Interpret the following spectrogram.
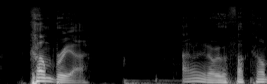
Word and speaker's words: Cumbria: reach the hospital in Cumruck. I did not pronounce that correct at all. Cumbrick, yeah. Hold on. We're going to get this. Cumbria.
